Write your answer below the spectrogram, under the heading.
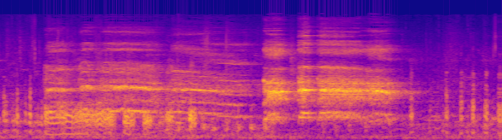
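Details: Rooster crowing at dawn while chickens sun themselves; two long, strained crows follow each other, with clucking around them.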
